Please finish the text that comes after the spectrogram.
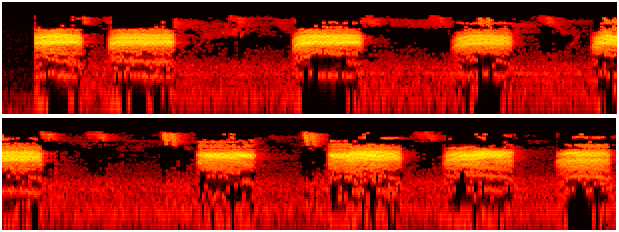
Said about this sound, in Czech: Tyto hlasové projevy byly natočeny v hnízdní kolonii havranů polních.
